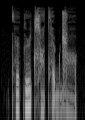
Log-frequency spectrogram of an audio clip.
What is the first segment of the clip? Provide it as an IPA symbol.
t̪ʰ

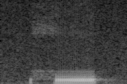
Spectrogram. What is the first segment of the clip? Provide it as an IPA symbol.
x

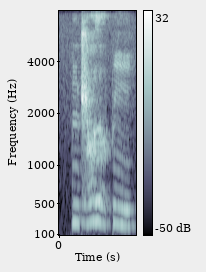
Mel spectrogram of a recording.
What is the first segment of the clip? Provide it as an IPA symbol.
n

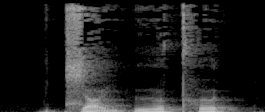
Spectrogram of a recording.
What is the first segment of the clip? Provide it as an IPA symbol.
t͡ɕ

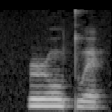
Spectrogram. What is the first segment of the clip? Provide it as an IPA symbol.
ɹ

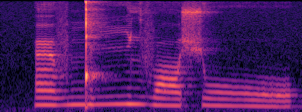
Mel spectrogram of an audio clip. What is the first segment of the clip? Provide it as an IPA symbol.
æ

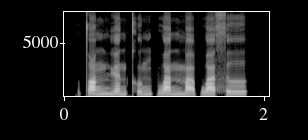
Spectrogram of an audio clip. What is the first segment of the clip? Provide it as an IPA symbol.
t̪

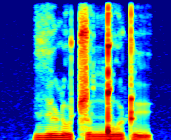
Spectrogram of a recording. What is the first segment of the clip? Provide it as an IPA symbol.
ð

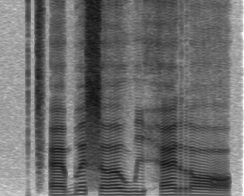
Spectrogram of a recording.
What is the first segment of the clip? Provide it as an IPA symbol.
t͡sʼ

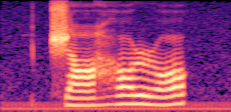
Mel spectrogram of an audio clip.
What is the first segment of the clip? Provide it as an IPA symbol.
t͡ʃ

